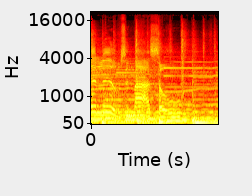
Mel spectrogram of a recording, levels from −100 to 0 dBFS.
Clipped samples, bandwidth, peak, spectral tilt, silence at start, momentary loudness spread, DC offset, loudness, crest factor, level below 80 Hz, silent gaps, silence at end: under 0.1%; 14.5 kHz; 0 dBFS; -5.5 dB/octave; 0 s; 2 LU; under 0.1%; -15 LUFS; 14 dB; -20 dBFS; none; 0 s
